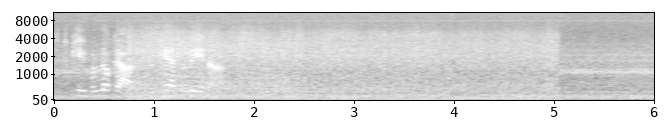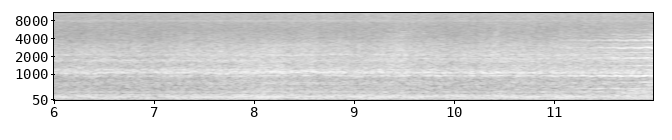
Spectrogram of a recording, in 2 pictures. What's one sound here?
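Aircraft engines drone steadily and loudly.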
